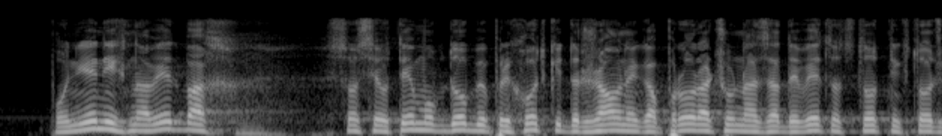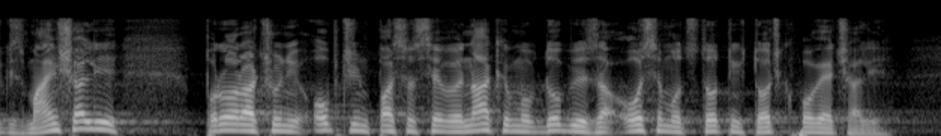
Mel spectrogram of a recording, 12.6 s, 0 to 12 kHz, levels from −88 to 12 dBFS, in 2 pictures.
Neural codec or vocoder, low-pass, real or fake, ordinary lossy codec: none; 7.2 kHz; real; none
